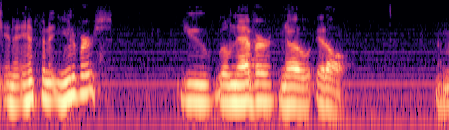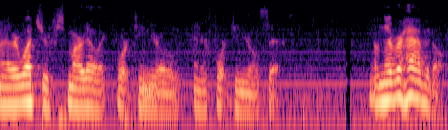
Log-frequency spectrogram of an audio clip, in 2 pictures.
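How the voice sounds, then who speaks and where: A man's voice: fairly high pitch, gravelly, darkish tone, rough recording. A man preaching a sermon in an earnest, emphatic way, repeating phrases for rhythm. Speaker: minister. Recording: faint mains hum.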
